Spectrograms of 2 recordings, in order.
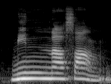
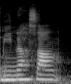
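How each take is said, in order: First: The n sound is held long, doubled. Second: The n sound is short, single. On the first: The speaker calls it wrong. "masih banyak yang menyebutkannya tuh minasang" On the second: The speaker calls it right. "Padahal sebetulnya yang betul adalah minasang"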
